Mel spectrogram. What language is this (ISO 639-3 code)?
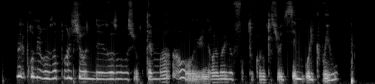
fra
